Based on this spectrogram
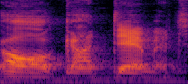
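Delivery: low, gruff voice, flamboyance dropped. Imitating a character dropping his flamboyant act: gruff Fire Emblem voice. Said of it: "actually sounds really gruff".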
